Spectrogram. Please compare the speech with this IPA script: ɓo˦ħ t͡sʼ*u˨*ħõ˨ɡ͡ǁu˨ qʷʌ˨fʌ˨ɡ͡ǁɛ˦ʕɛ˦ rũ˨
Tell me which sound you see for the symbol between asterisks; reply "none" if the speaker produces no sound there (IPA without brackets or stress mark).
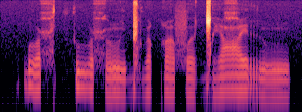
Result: u˦˨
